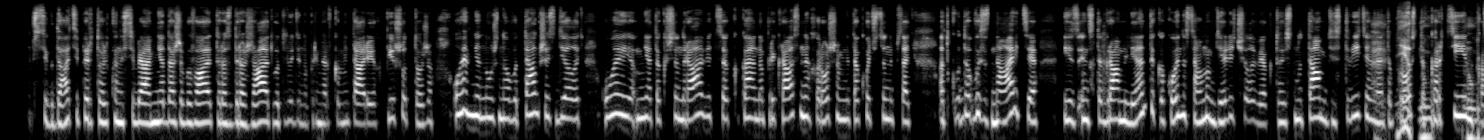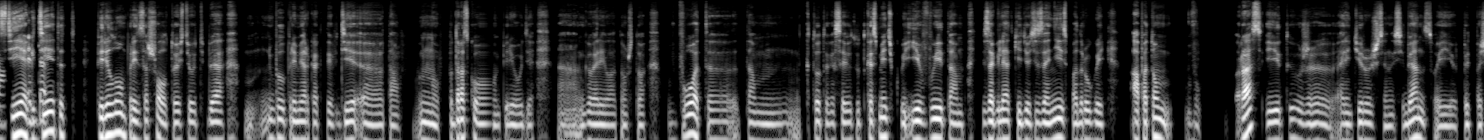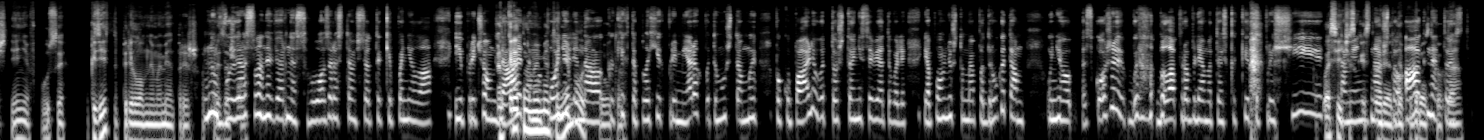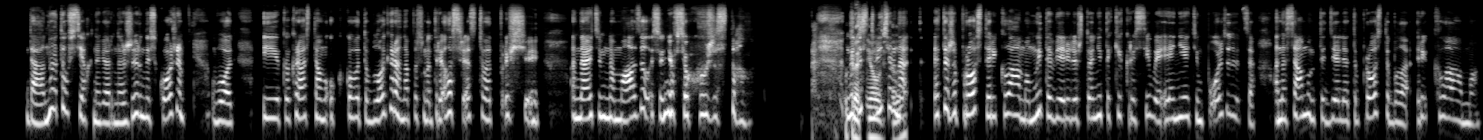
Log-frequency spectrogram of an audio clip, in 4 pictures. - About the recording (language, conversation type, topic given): Russian, podcast, Что помогает тебе не сравнивать себя с другими в соцсетях?
- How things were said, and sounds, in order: other background noise; "достаёт" said as "досаёт"; tapping; laughing while speaking: "был"; chuckle; laughing while speaking: "хуже стало"; chuckle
